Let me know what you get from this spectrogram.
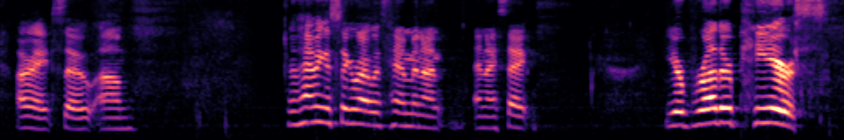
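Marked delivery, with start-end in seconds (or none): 6.7-8.3 very loud, projected, raised-voice talking. Retelling asking a man who can't hear well: imitating own loud speaking. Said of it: "I'm having to speak really loud".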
